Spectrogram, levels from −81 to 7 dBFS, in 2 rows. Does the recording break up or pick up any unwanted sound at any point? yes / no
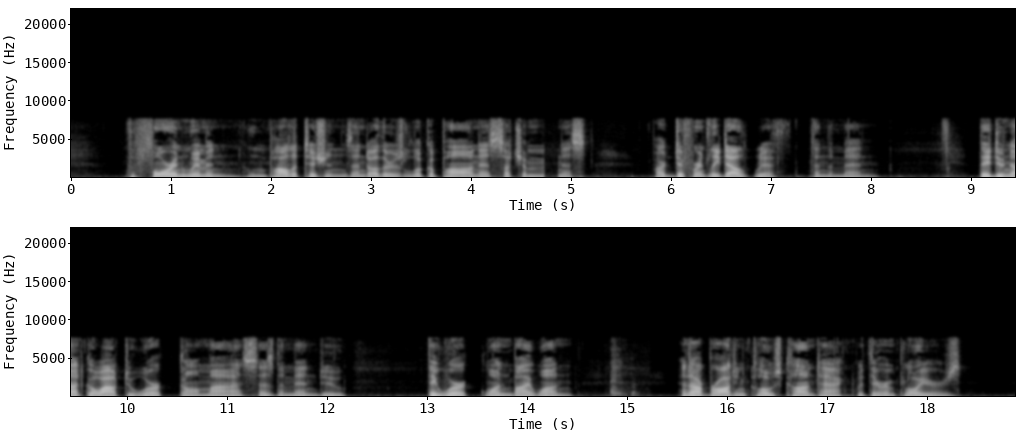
yes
